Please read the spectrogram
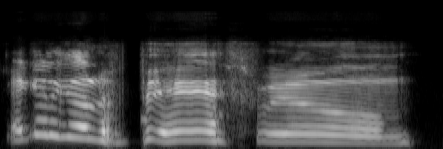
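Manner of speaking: put-on slow whiny kid complaint; pestering child. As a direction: whine it like a restless child. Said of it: "pull the kid card".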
